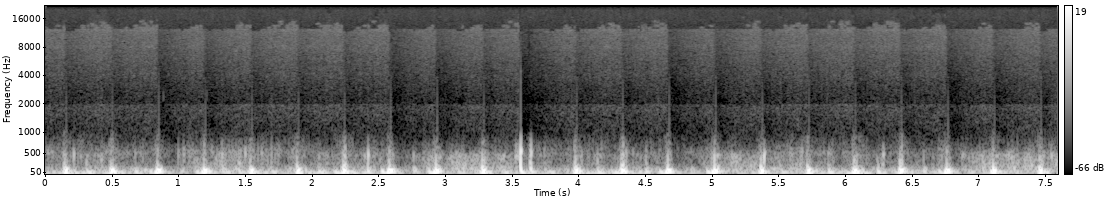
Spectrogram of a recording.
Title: Heartbeat 290 BPM -- with Real Heart Sound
